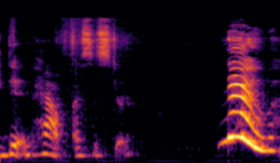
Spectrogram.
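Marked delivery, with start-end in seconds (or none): 2.2-2.8 sharp, high and loud no. Acted. Wife cuts her husband short, sharp and high. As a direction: bite off the word sharply. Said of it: "she said sharply".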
